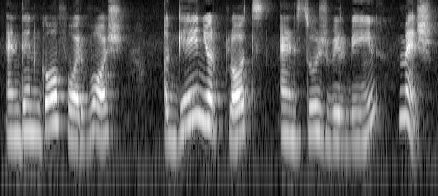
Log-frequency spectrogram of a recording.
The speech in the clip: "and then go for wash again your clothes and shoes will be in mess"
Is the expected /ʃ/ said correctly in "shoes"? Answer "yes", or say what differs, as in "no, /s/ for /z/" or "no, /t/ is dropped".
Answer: no, /s/ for /ʃ/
